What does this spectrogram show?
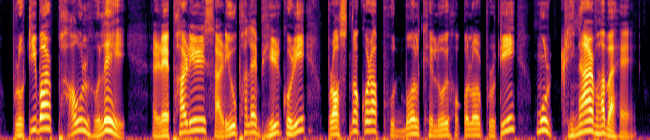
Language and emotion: Assamese, disgusted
